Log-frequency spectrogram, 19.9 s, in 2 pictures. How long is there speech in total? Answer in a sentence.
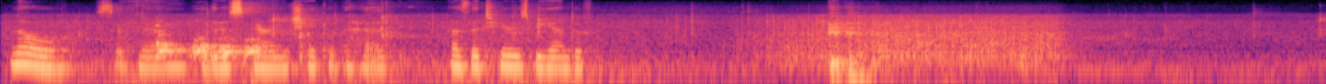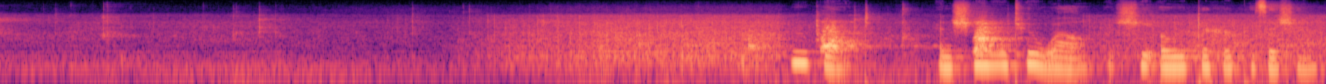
You can hear the speech for 8 seconds altogether.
